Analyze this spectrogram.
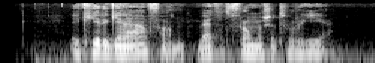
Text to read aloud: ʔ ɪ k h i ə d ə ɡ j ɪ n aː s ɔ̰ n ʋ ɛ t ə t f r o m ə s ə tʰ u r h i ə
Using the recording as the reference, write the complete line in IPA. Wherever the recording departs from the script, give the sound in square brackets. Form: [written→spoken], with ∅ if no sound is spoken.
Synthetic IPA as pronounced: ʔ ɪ k h i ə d ə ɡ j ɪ n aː [s→f] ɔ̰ n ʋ ɛ t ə t f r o m ə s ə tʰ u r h i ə

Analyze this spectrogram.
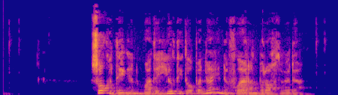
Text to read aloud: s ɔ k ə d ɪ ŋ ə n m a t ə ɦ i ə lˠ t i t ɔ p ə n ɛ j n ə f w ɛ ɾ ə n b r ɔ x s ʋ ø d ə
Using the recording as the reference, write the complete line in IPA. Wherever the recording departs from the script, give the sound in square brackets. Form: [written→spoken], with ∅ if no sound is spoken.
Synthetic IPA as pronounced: s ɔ k ə d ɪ ŋ ə n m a t ə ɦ i ə lˠ t i t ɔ p ə n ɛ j n ə f w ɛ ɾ ə n b r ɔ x [s→t] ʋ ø d ə

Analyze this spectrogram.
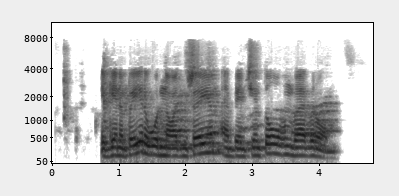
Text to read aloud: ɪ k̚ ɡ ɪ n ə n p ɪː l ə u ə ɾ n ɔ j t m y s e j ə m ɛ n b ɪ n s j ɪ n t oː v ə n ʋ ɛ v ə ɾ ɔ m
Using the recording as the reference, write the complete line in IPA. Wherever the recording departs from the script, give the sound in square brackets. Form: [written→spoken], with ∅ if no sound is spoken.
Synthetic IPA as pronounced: ɪ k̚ ɡ ɪ n ə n p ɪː [l→ɾ] ə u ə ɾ n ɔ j t m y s e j ə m ɛ n b ɪ n s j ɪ n t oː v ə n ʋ ɛ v ə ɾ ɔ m

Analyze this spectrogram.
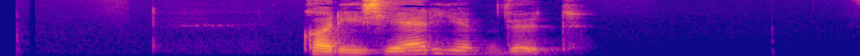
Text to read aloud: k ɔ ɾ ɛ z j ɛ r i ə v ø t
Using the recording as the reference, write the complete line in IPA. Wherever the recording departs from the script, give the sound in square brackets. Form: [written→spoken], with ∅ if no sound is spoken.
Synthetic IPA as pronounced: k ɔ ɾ [ɛ→i] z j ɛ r [i→j] ə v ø t

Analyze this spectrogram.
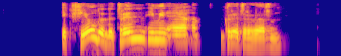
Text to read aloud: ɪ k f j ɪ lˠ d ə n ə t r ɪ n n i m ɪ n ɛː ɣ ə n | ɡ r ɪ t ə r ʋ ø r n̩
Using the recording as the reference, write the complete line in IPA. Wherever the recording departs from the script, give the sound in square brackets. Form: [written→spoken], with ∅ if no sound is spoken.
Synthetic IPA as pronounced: ɪ k f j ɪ lˠ d ə [n→d] ə t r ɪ n n i m [ɪ→i] n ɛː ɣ ə n | ɡ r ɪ t ə r ʋ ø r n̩

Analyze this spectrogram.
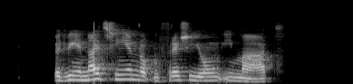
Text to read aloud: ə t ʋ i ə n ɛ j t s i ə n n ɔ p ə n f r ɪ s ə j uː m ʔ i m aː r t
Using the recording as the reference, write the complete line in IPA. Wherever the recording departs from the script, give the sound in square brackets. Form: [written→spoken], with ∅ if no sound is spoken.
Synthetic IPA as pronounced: ə t ʋ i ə n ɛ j t s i ə n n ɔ p ə n f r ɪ s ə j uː [m→n] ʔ i m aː r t

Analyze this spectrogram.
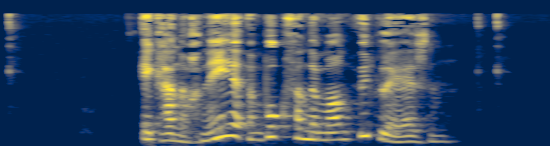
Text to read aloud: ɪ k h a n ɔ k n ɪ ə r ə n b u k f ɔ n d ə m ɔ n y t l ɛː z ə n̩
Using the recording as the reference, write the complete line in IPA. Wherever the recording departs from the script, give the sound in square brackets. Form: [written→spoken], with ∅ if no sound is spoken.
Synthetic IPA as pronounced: ɪ k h a n ɔ [k→x] n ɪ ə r ə n b u k f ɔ n d ə m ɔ n y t l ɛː z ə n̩

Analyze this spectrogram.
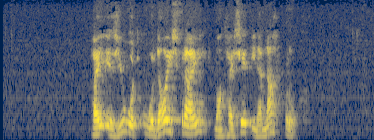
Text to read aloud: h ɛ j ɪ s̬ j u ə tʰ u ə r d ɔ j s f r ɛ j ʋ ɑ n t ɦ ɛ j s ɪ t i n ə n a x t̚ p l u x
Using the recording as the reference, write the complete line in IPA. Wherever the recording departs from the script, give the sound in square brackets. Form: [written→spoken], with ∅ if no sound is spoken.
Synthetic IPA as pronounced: h ɛ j ɪ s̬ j u ə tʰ u ə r d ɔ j s f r ɛ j ʋ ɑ n t ɦ ɛ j s ɪ t i n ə n a x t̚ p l u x

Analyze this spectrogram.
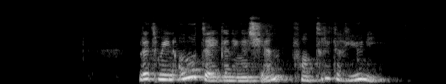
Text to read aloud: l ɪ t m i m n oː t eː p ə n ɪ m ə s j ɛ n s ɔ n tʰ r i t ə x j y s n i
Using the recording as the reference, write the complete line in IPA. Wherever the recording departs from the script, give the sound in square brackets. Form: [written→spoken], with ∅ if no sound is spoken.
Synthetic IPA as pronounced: l ɪ t m i [m→∅] n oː t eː [p→k] ə n ɪ [m→ŋ] ə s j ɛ n [s→f] ɔ n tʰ r i t ə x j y [s→∅] n i

